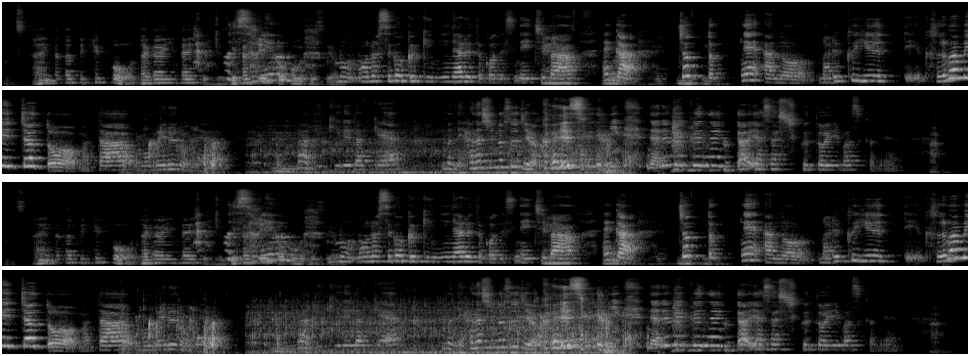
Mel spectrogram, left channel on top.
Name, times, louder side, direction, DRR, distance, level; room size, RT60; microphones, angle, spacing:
voice 1, 0.3-3.4 5.4-5.7 6.0-6.3 6.7-7.1 12.3-12.8 16.3-16.9 18.9-19.0, left 2 dB, 75° left, 3 dB, 0.8 m, -40 dB
voice 2, 2.2-6.5 6.8-11.9 12.6-13.7 14.1-18.6, equal, ahead, 2 dB, 0.5 m, -32 dB
Sink (filling or washing), 10.8-16.4, right 5 dB, 85° right, 0.5 m, -37 dB
3.3 x 2.3 x 3.9 m, 0.35 s
head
